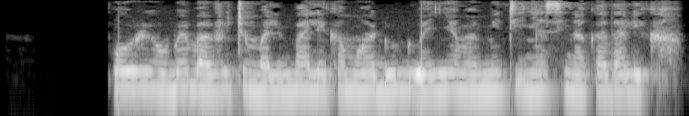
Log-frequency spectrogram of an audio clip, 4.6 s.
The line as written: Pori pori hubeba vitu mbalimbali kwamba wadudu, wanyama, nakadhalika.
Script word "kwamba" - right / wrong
wrong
